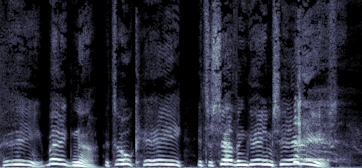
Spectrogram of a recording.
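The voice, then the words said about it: Bad Harry Carey impression. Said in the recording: “my very bad Harry Carey impersonation”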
